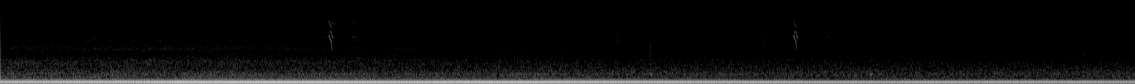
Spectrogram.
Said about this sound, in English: Very soft flight calls by the wild bird.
